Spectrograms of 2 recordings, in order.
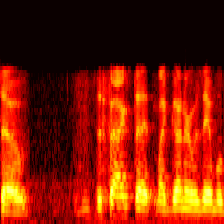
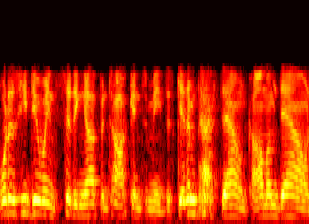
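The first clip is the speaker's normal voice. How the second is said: mild, half-shouted sergeant major yell; 4 semitones higher than usual. Retelling how the sergeant major yelled at the medics, acting out the yell. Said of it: "he starts yelling at the medics".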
